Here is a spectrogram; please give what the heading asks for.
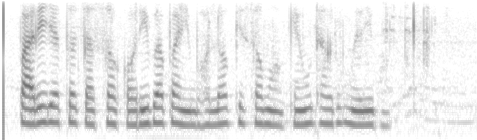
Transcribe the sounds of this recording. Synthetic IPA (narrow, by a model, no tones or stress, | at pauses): paɾid͡ʒat̪ɔt͡ʃasɔkɔɾibapaĩbʱɔlɔkisɔmɔkeũʈʰaɾumiɭibɔ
